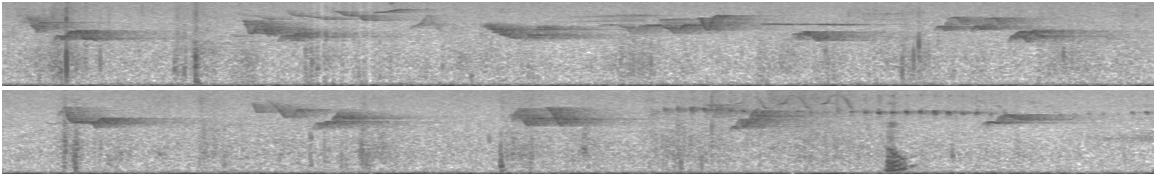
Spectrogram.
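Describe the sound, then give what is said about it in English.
An American woodcock taking off, its wings giving off a rapid series of high, twittering whistles that repeat throughout, over steady outdoor noise and occasional sharp crunching steps. “An American woodcock just taking off.”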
